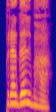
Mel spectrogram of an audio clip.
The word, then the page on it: ಪ್ರಗಲ್ಭೆ: kannada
